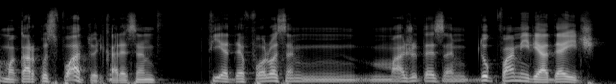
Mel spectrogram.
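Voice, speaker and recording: A man's voice: medium pitch, creaky, lightly acted. A man playing a young newt, an earnest, adventurous dreamer given to worry and doubt, in an educational radio drama. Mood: mocking disbelief.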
